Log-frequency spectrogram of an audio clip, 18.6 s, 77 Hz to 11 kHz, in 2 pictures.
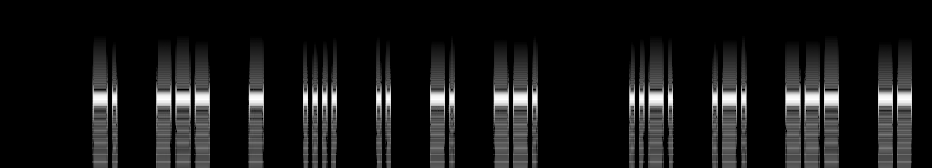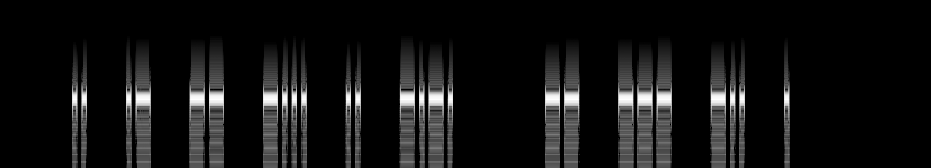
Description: Morse code, heard as a keyed tone, about 25 wpm, spaced as for 15 wpm, 600 Hz. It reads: NOTHING FROM IAMBIC MODE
